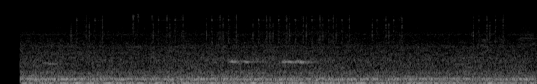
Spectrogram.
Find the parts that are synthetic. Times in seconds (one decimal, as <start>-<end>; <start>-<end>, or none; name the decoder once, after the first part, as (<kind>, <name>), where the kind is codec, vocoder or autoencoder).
0.0-5.4 (vocoder, BigVGAN v2)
